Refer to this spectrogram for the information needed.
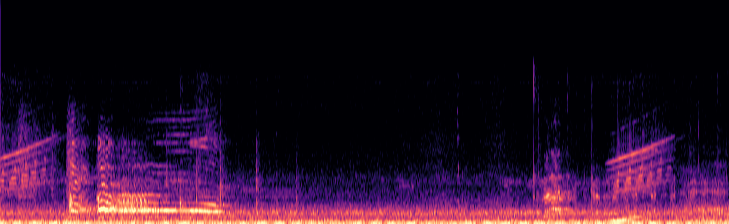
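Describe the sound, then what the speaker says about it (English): Video-game cuccos, grown from chicks, crow in repeated shrill calls over a steady droning background, with a rising squawk near the end. "all these little chicks are turning into cuckoos"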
